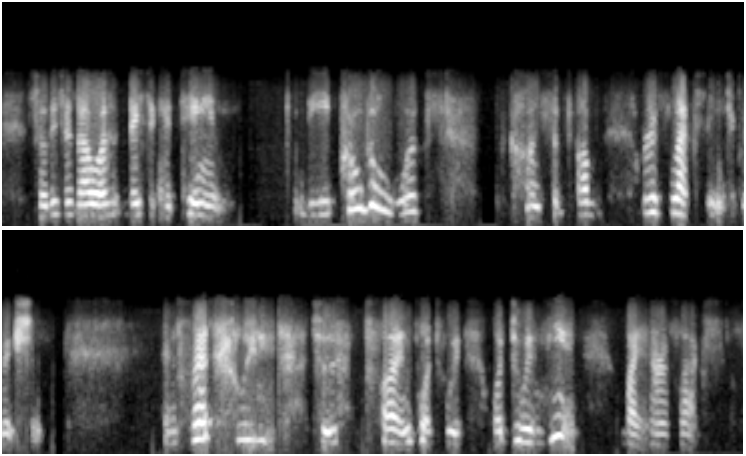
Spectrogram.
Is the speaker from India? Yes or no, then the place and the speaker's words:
no; Russia; accent: Russian English; English is a second language; My English still is Russian English. I'm originally from Russia.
